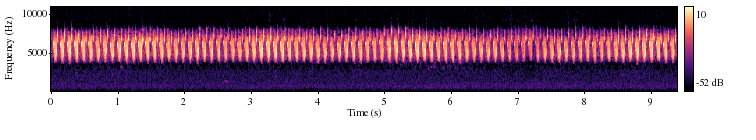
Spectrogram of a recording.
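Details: Long unbroken reel of a grasshopper warbler (Locustella): a high, cricket-like ticking trill of tightly packed regular pulses sustained for over nine seconds at constant pitch and volume, no other sounds.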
